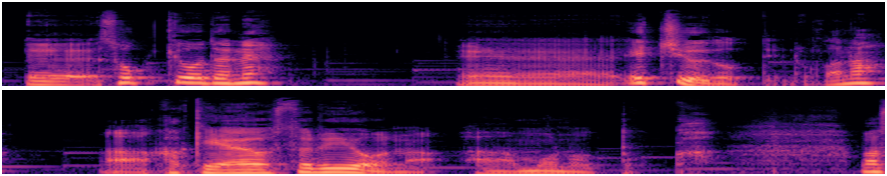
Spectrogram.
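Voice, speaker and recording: Male podcast host, low register with very lively intonation, polite presenter phrasing in casual talk. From Kansai, Japan. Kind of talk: casual solo chat to listeners.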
